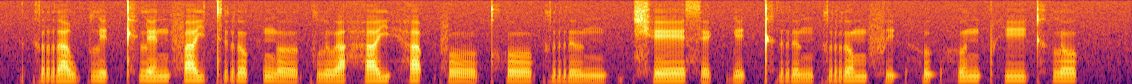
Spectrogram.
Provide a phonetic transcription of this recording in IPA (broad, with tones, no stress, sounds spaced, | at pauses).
k r a˦˥ w p l i˦˥ t̚ kʰ l e˥˩ n f a˥˩ j t r o˦˥ k̚ ŋ ɤː˩˦ k l u˧ a̯ h a˥˩ j h a˥˩ p̚ f oː˩˦ kʰ oː˧ k r ɯ˧ ŋ | t͡ɕʰ eː˥˩ s e˨˩ k̚ l i˥˩ t̚ kʰ r ɯ˧ ŋ k r o˥˩ m f i˨˩ ʔ h u˦˥ ʔ h u˥˩ n pʰ iː˥˩ kʰ l o˥˩ k̚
